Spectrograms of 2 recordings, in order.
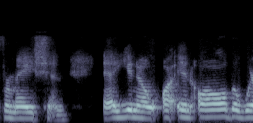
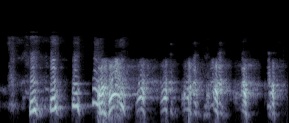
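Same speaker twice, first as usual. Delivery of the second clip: long, high-pitched laugh; hearty laugh; 12 semitones higher, 4 dB louder than usual. Real, not acted. Cracking up at a colleague's feedback joke, hearty laughter.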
